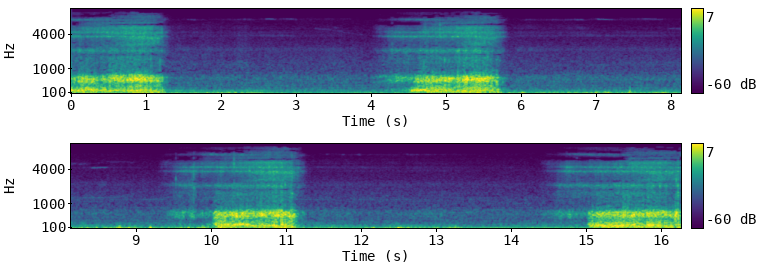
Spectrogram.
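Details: Snoring during sleep recorded with the SnoreLab app: loud, rough snores, about four in sixteen seconds, over a steady low background hum.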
